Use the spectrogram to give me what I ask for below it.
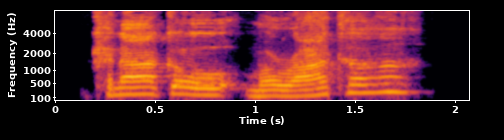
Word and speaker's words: Kanako Murata: No, am I pronouncing it right with Kanako Kanako Murata? Yes. I'm right.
